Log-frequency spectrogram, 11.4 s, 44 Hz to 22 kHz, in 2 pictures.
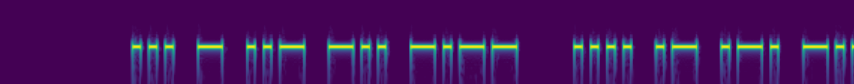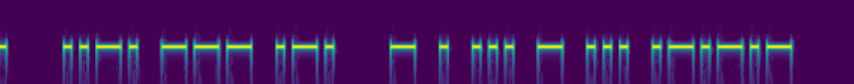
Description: Morse code, heard as a keyed tone, about 22 wpm, 700 Hz. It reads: STUDY HARD FOR TESTS.
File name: practice / 22wpm / Easy Sentences with Hints - 22wpm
